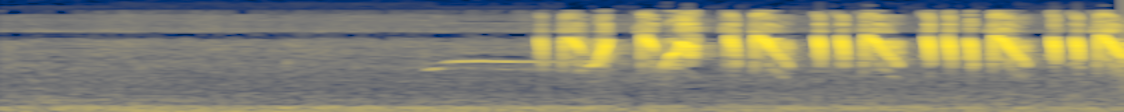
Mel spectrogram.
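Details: Short thin whistle, then after two seconds of quiet a cigun bird bursts into fast, tightly packed high chirps, the rapid 'tembakan' song used to train other songbirds.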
